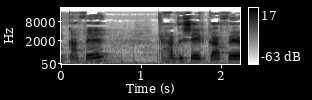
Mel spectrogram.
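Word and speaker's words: Café: I'm pretty sure you're supposed to pronounce that with the Spanish accent. So Cafe.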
